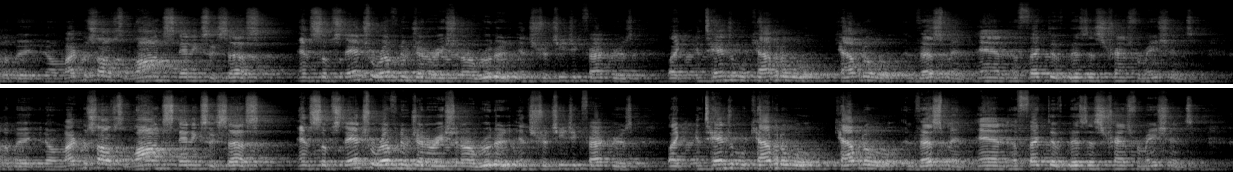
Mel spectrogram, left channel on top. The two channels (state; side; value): quieter; left; 5.6 dB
